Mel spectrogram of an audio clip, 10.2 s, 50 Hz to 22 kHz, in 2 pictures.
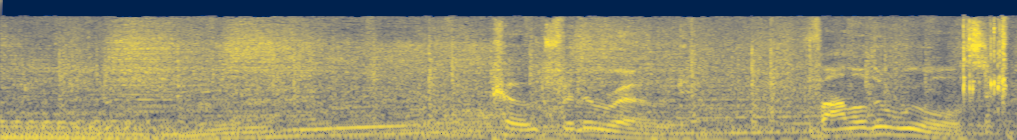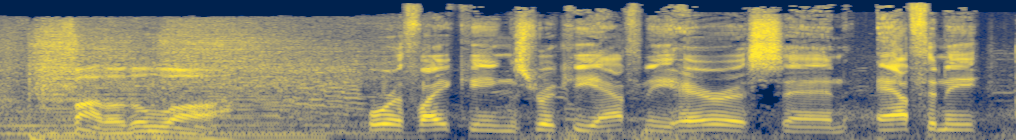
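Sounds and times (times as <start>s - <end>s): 
V8 car engine revving and accelerating: 0.0s - 7.0s
speech: 2.5s - 6.3s, 6.9s - 10.1s.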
